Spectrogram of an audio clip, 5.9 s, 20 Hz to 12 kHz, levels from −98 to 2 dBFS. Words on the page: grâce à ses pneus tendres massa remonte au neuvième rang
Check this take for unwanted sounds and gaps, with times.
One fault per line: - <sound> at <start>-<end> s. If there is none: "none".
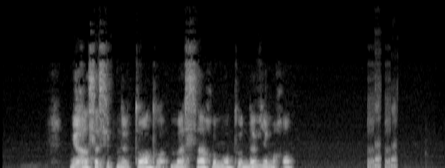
- laugh at 4.9-5.3 s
